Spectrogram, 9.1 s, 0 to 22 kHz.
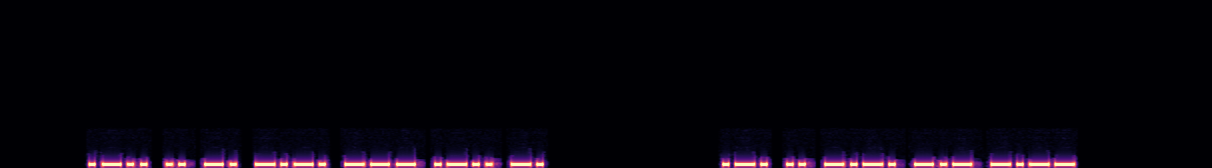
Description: Morse code, heard as a keyed tone, about 25 wpm, 550 Hz. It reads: LINCOLN RICKY
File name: Ultimate Word List / 25WPM Ultimate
